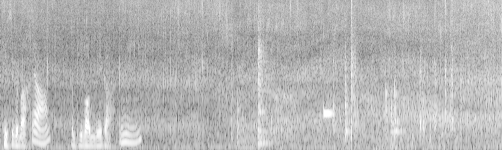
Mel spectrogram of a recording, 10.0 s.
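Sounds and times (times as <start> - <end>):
vegetables sizzling in a wok: 0.0 - 10.0
sharp clicks and knocks: 4.7 - 5.5, 6.8 - 8.5.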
